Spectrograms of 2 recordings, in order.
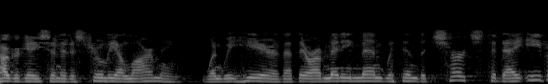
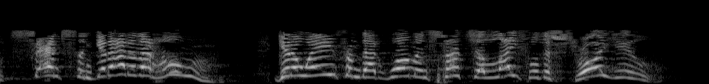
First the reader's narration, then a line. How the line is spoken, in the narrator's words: We want to shout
